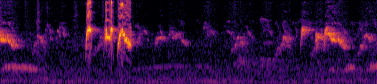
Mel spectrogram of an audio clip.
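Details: Caged red-whiskered bulbul showing its song phrasing: three loud, sharp chirped notes in quick succession, with softer scattered warbling notes before and after. Faint low background hum throughout.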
